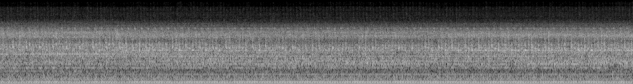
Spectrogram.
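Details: VW Gol G4 engine at idle: even idle with a busy, hissy high-pitched ticking riding over the engine, steady throughout; abnormal engine noise of unknown cause, owner asks what it means.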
